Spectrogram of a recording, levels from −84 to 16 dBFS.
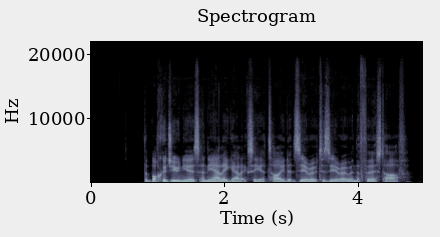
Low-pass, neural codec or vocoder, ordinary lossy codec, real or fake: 19.8 kHz; vocoder, 44.1 kHz, 128 mel bands every 256 samples, BigVGAN v2; none; fake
